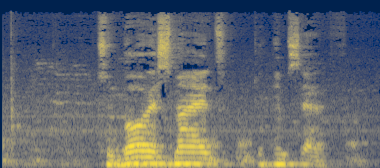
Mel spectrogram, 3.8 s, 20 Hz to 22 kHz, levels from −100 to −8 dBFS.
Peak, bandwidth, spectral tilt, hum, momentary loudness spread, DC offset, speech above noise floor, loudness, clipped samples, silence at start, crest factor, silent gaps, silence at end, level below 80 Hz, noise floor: -2 dBFS; 16.5 kHz; -4.5 dB/octave; none; 21 LU; under 0.1%; 25 dB; -16 LUFS; under 0.1%; 0.05 s; 16 dB; none; 0.25 s; -46 dBFS; -41 dBFS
